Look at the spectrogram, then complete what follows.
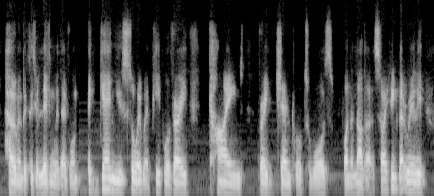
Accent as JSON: {"language": "English", "region": "England", "country": "United Kingdom", "tie": "born or raised there", "said": "it was difficult growing up in England in the 1980s"}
